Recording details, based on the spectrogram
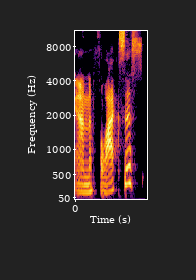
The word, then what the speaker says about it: anaphylaxis: Like the first time that he had went to anaphylaxis, that's how you say it, right? – Yes.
